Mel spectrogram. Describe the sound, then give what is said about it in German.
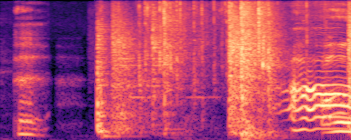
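A hammer, used in place of drumsticks, bangs on a wooden cupboard in a studio in two heavy, hollow thunks about a second apart, the second ringing on; a voice is heard briefly before the first blow and after the second. “Ich brauche noch Trommelstöcke. Hier der Hammer.”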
